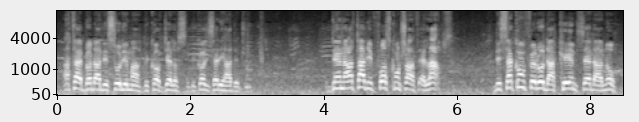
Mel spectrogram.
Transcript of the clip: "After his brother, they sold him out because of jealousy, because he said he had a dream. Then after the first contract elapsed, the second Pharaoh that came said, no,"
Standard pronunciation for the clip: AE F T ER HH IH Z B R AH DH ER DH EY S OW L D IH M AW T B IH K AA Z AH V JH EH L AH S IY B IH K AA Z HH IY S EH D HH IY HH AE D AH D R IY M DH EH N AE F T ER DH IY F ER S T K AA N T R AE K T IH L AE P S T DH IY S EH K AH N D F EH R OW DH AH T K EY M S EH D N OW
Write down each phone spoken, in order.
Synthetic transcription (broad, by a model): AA F T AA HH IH B R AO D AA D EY S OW D IH M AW B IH K AA S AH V JH EH L AH S IY B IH K AA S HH IY S EH D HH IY HH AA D AH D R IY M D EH N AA F T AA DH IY F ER S T K AA N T R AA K T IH L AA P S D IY S EH K AH N D F EH R OW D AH T K EY M S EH D N OW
